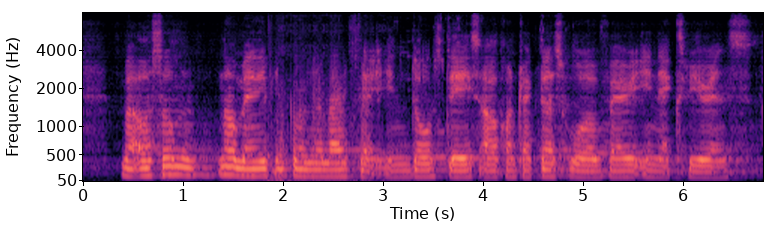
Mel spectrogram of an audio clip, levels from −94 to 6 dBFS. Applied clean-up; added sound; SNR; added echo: neural separator model SepFormer DNS4.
